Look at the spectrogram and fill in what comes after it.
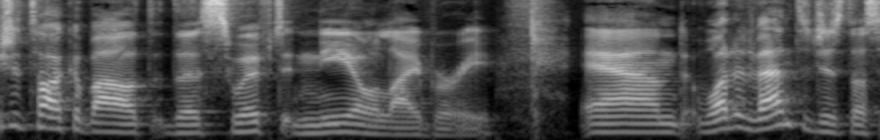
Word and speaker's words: NIO: N-I-O? – They told me that it's pronounced Neo, like N-E-O. – Oh, like Neo in the Matrix. – I was calling it N-I-O for a day.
